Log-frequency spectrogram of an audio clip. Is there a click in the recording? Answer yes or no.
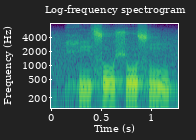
no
